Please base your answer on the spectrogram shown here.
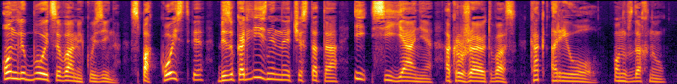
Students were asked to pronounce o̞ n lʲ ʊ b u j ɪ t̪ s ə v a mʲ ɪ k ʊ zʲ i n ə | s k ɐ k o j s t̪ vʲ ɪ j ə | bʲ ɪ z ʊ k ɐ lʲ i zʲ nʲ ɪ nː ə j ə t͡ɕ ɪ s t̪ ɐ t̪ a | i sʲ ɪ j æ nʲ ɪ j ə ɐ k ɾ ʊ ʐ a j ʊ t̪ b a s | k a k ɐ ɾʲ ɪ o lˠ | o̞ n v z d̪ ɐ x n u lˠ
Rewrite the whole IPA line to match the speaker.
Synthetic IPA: o̞ n lʲ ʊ b u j ɪ t̪ s ə v a mʲ ɪ k ʊ zʲ i n ə | s p ɐ k o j s t̪ vʲ ɪ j ə | bʲ ɪ z ʊ k ɐ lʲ i zʲ nʲ ɪ nː ə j ə t͡ɕ ɪ s t̪ ɐ t̪ a | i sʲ ɪ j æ nʲ ɪ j ə ɐ k ɾ ʊ ʐ a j ʊ t̪ v a s | k a k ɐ ɾʲ ɪ o lˠ | o̞ n v z d̪ ɐ x n u lˠ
